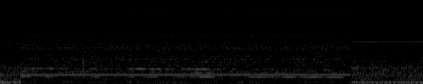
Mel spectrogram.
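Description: Near silence: the faint steady hiss and hum of the recording's noise floor, with a few thin, faint steady tones.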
